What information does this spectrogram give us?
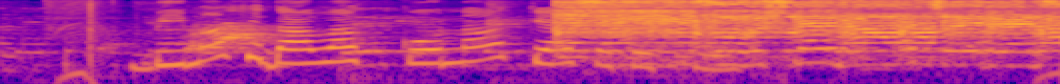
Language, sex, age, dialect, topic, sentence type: Maithili, male, 36-40, Eastern / Thethi, banking, question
